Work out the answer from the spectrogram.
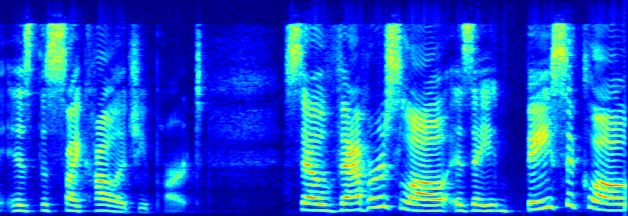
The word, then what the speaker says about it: Weber: law it's actually pronounced Weber's law like a V because it is German but I'll pronounce it Weber's law just so you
